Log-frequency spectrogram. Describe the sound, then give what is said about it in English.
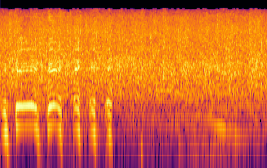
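An applause sound effect played from a soundboard: a burst of crowd applause, dense steady clapping that runs for about three seconds, with voices calling out over it during the first half before it settles into clapping alone. “Which one of these motherfuckers is applause?”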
